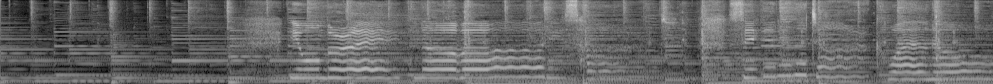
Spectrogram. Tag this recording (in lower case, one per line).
female singing
music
